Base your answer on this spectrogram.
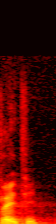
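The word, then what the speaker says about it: lighttpd: Ça se prononce Lighty.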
